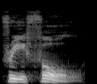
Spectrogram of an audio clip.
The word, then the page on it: free fall: British English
